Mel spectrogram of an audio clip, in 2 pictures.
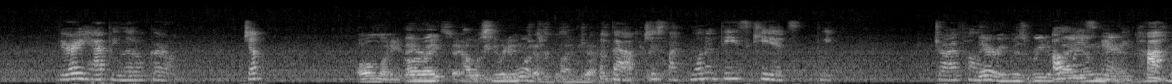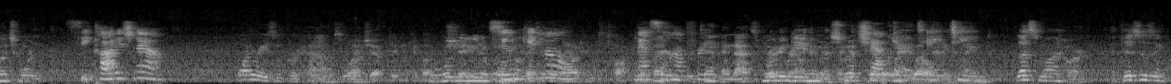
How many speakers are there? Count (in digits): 3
